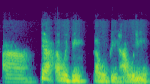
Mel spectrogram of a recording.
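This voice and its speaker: A young woman from the Dominican Republic, answering interview questions in a relaxed way, with many fillers and restarts. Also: mid-range voice, moderate pace, vocal fry, husky, no room sound, phone-quality sound. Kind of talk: casual conversational interview.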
